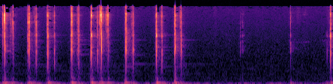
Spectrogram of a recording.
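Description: Fingertips rapidly press and type on a small, hollow plastic mechanical keyboard switch tester with clear plastic keycaps over Cherry MX switches. A quick run of sharp, bright clacks with a low thud under each press dies away almost at once. The typing stops for a moment, then a couple of clicks return near the end.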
